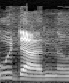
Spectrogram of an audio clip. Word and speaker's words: Udaan: Udaan, oui. – Donc, ça s'écrit quand même U-D-A-A-N pour ceux qui chercheraient les infos.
